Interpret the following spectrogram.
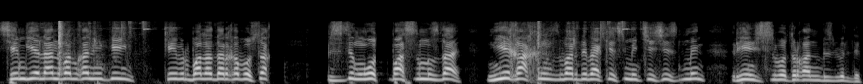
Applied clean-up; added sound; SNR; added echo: neural mask model RNNoise.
